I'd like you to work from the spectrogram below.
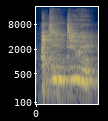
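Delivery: lightly voiced worried father; a touch of dad pleading. Child imitating dad repeating a mild plea. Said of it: "Like that".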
